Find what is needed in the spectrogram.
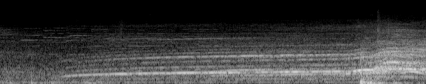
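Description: A long, sustained tone that rises slowly in pitch and grows louder, then a heavy thump near the end as the two fighters collide in a clinch.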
